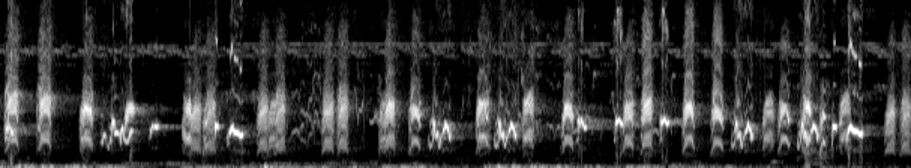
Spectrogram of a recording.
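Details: Lively sooty-headed bulbul of the kutilang garuda type, song used as master for luring; steady rhythm of crisp chirps and short bubbly warbles, evenly spaced, with a soft low rumble.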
